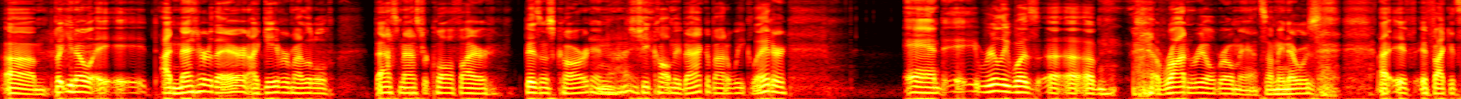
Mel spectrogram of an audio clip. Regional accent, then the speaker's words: California, United States; the way I always dreamed of growing up in California

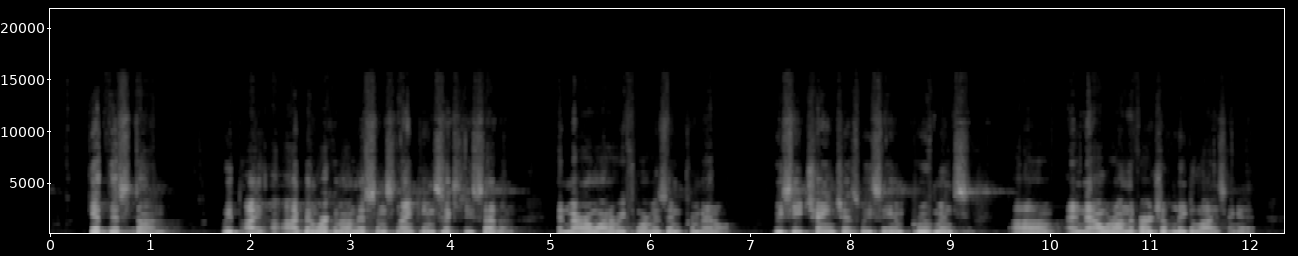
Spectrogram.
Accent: Trenton, New Jersey, United States; I was born in Trenton. I I graduated from Trenton High School in 1966, and I choose to live in Trenton now.

